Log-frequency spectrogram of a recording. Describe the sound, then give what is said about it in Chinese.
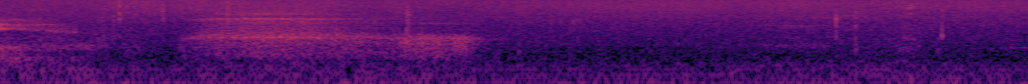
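Soft breathing during a guided relaxation exercise: a few airy breaths, one a long, hissing breath lasting over a second, faint against a low background hum. “停住，吐气，吸气，”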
